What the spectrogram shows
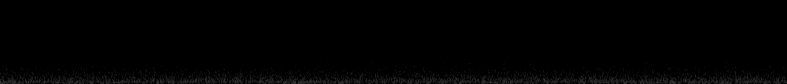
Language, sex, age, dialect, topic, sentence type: Kannada, male, 41-45, Central, agriculture, question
